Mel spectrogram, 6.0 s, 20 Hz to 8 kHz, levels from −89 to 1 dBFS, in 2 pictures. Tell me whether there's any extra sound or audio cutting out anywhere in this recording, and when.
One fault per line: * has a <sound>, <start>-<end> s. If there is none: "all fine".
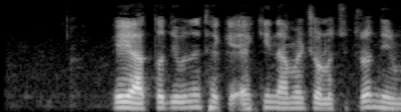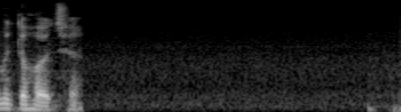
all fine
